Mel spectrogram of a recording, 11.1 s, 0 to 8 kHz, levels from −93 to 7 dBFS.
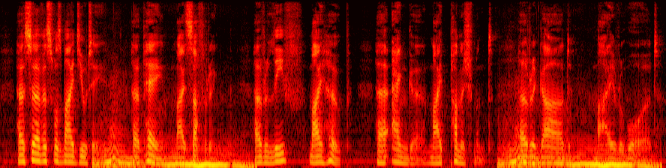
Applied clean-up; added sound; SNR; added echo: none; Zipper (clothing); -5 dB; none.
